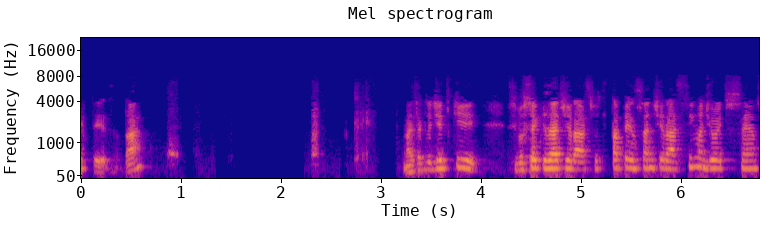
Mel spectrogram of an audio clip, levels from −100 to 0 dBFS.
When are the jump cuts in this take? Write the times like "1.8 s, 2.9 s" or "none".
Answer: 3.1 s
